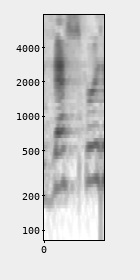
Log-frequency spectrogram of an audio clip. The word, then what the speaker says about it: VSEPR: of rules is called I call it Vesper theory I know that's not really what the abbreviation look is spelled like but that's kind of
